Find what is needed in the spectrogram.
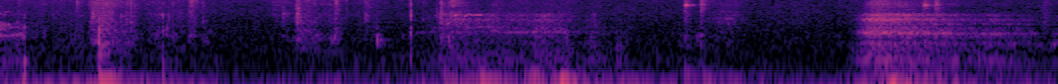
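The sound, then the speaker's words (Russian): Typing a search query on a computer keyboard: scattered, light key clicks in short bursts over a quiet background, with soft breathing between them. “Так, секунду, я пишу в поиск.”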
